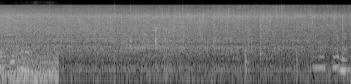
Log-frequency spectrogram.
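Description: Homemade paste of onion, ginger, garlic, green chilli and tomato frying in a pan for aloo dum, a steady close sizzle after a louder first second, with faint stirring and no talk.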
